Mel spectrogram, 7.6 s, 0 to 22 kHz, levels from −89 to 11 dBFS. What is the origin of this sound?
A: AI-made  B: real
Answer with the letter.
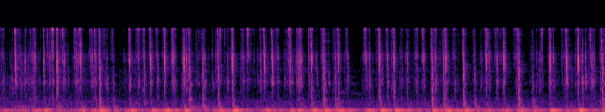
B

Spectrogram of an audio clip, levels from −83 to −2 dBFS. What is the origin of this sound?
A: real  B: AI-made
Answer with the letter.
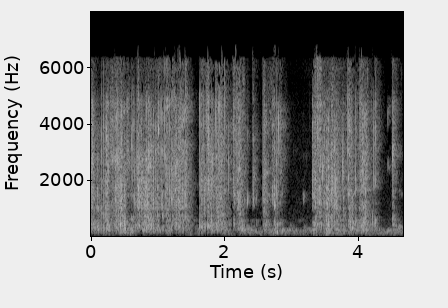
B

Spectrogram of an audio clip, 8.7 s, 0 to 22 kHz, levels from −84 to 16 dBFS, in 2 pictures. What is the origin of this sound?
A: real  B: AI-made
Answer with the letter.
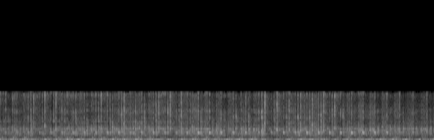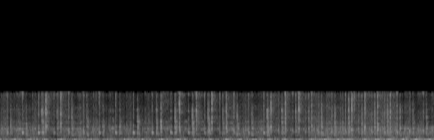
B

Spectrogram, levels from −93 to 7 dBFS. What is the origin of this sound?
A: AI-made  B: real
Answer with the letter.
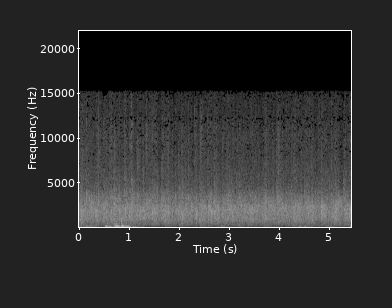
B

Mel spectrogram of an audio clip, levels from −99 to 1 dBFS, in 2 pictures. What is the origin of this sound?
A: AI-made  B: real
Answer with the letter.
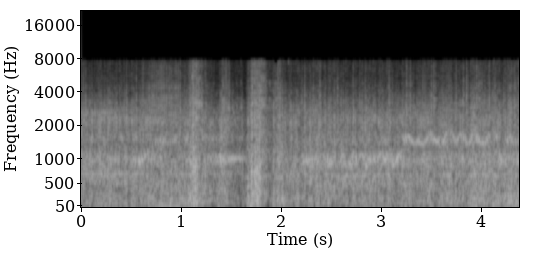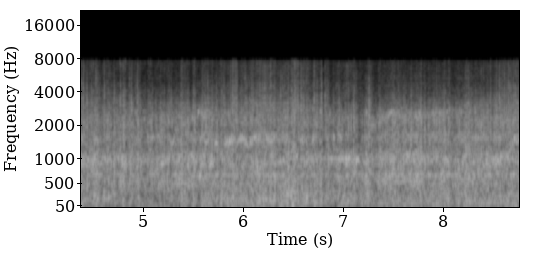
B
